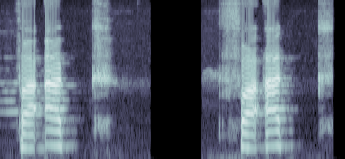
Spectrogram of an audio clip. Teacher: کاف میں صفت شدت اور ہمز دونوں پائی جاتی ہیں تو پہلے ہم کاف پہ سختی کریں گے اور پھر سانس کو جاری کریں گے تو پڑھا جائے گا فاک فاک۔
